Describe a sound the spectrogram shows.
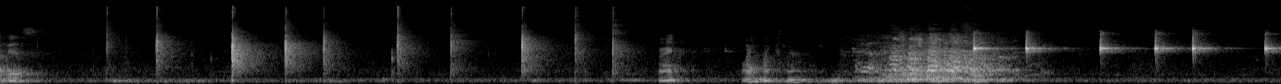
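A man beats a conga drum with his hands in sharp slaps.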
